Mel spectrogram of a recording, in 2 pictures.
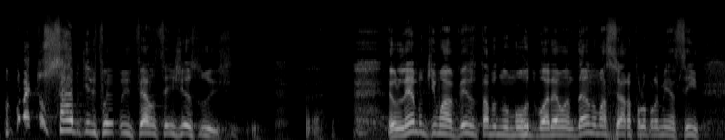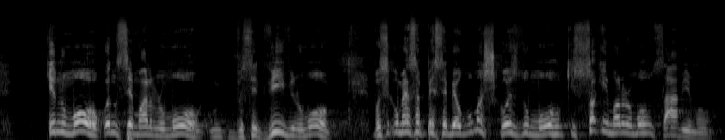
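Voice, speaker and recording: A man's voice: sits high, expressive, fast, gravelly, slightly rough. A man preaching a sermon in church, telling stories and calling his listeners brothers. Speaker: pastor. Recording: reverberant church hall.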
